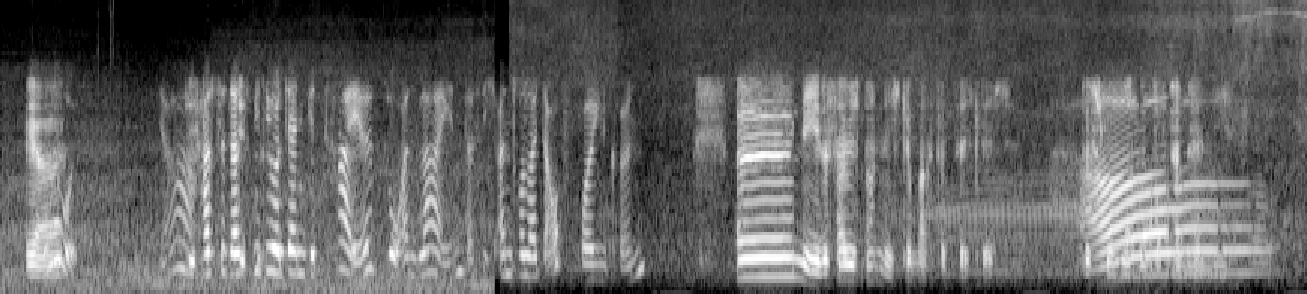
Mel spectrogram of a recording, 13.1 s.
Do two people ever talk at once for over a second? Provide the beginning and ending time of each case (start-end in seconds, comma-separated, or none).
10.8-12.2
